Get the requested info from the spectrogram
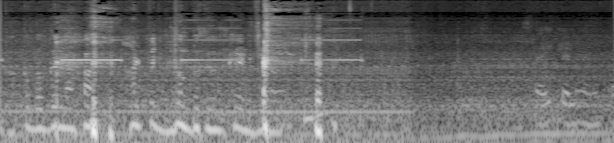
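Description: Inside a moving car's cabin: voices and laughter over the low running noise of the car, with a high electronic beep sounding on and off. After a cut about four seconds in, only the steady low hum of the car driving remains.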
